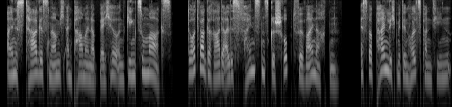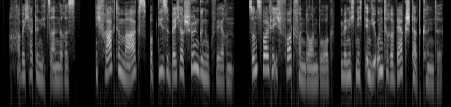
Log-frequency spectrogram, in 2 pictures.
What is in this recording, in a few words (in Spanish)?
locutora alemana german voiceover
